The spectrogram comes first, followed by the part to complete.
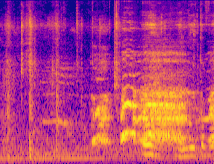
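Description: Rooster crowing: one loud crow beginning about a second in.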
